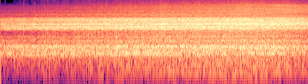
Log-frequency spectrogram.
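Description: A smooth rushing hiss, with no clicks or steps in it, that swells gradually louder and peaks near the end.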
